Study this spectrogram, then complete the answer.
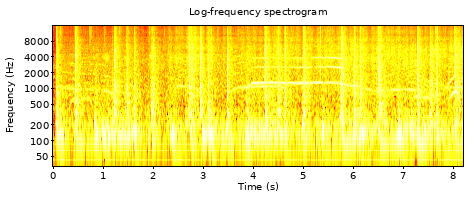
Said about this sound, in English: I'd seen a zillion protests in DC before, but none like this. The whole city was alive with demonstrators. They were everywhere.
